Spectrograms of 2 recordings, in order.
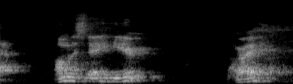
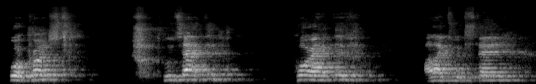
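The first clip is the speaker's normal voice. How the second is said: energetic live trainer calls, a bit raised; workout coach cueing; 3 semitones higher than usual. Acted. Coach calling out moves to a live workout class, energetic. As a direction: drive the class through each rep.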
